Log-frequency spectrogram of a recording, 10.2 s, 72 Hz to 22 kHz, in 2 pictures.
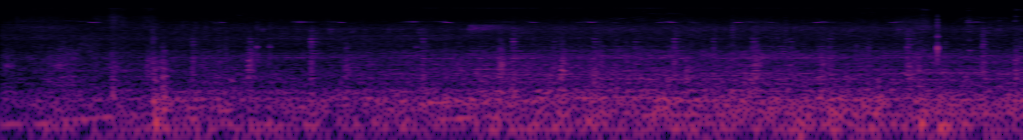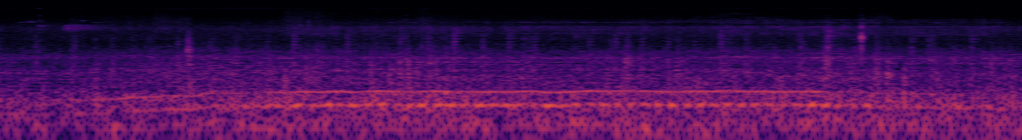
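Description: Electric Polaris utility vehicle with a 72-volt AC motor driving over dirt: rolling, rattling chassis noise that slowly grows louder. About halfway through, a two-tone motor whine rises in pitch, then holds steady and fades shortly before the end.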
